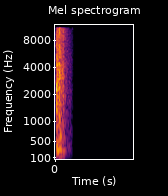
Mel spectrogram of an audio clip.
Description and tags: clap snare sample
clap, sample, snare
